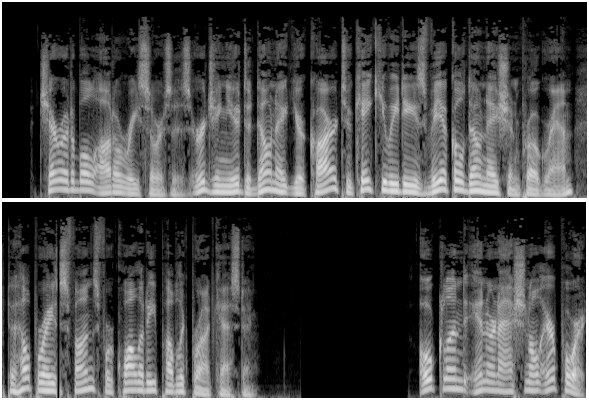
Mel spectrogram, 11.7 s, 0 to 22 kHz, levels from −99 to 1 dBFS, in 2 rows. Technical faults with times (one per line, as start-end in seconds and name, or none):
6.40-6.44 Bluetooth stall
